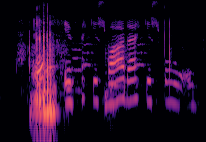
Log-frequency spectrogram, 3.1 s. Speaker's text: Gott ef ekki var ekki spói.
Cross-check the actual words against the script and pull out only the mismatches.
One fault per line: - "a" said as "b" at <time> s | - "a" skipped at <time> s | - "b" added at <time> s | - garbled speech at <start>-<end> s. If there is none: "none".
none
